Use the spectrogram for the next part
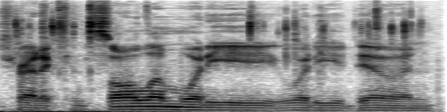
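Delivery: ordinary delivery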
